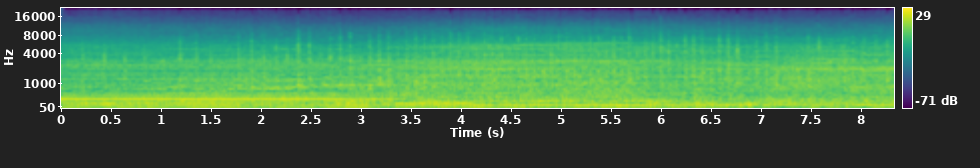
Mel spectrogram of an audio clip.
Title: Yamaha YXZ 1000r transmission knocking sound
